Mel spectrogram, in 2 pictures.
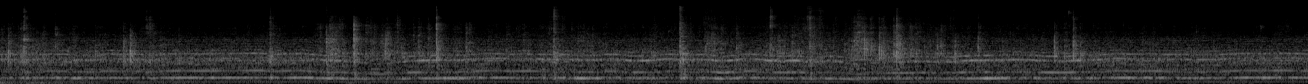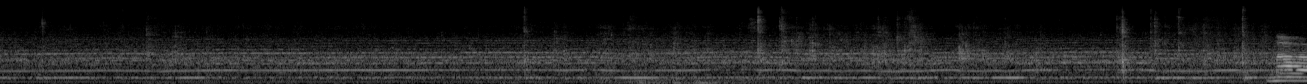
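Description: Vertical slow juicer's motor running with a steady, slightly wavering hum while carrot sticks are fed in, the auger crushing them with scattered sharp cracks and crunches, most of them in the first half and again near the end.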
